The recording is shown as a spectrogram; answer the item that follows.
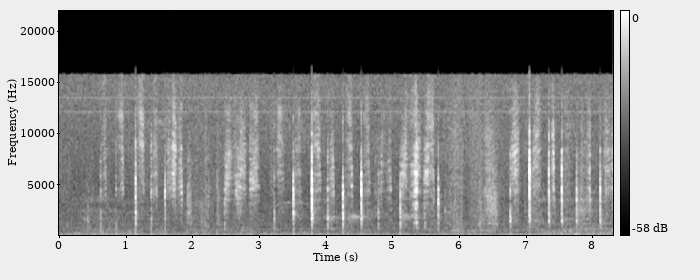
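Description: Chalk writing on a blackboard: a quick, irregular run of sharp taps and short scrapes as symbols are written, over a steady low room hum.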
